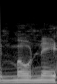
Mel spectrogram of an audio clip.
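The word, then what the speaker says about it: Mornay: into a cheese sauce or a Monae sauce I believe is the correct pronunciation with this being so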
